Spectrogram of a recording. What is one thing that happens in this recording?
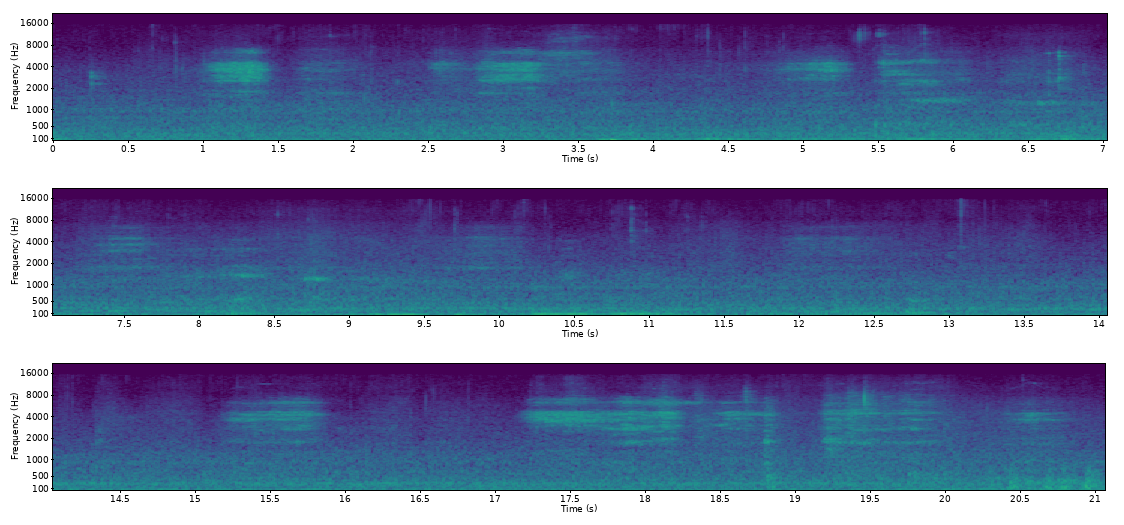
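Hands rub and slap on oiled skin in soft, wet bursts.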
